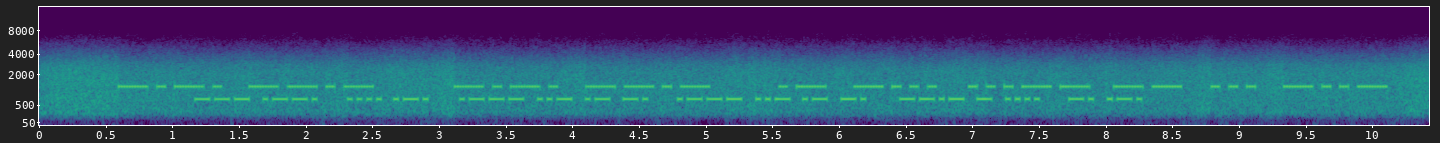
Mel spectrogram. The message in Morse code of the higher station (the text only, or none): CQ CQ AB3MSX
